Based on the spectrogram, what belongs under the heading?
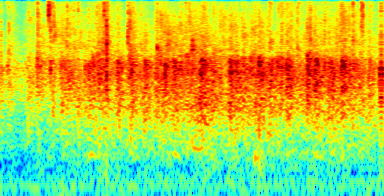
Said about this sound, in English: I want to give a big round of applause to my children's ministry team.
